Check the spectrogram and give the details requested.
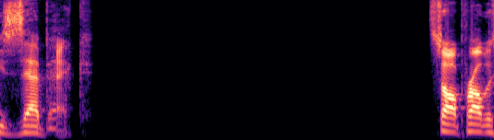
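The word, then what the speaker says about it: Zebec: I thought it was Zebek. I called it Zebek with a B-I-C at the end. Even though it's B-E-C, so it should be Zebek. Rox D. Zebek.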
